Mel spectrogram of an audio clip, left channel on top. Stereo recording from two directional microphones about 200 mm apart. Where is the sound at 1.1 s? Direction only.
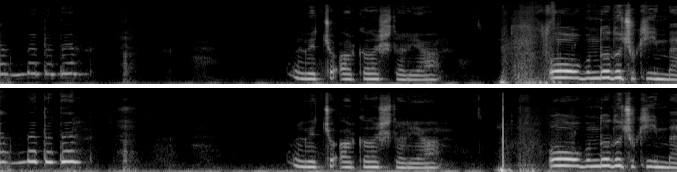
15° right (ahead or behind).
